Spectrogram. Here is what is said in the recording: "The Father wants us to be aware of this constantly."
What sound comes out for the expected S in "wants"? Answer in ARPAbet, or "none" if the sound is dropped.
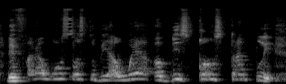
S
